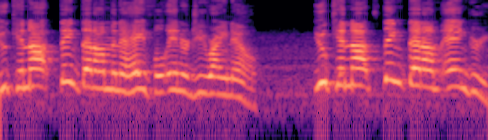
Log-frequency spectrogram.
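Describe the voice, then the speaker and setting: The voice is loud, with a serious, intense tone. It moves at a fairly quick pace. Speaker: tarot livestreamer. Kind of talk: casual, colloquial. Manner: loud, intense, sounds angry but calm; serious, forceful delivery.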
